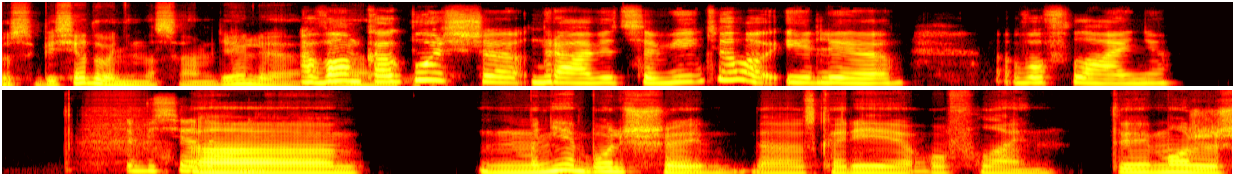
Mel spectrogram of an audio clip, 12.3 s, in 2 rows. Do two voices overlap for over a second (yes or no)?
no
